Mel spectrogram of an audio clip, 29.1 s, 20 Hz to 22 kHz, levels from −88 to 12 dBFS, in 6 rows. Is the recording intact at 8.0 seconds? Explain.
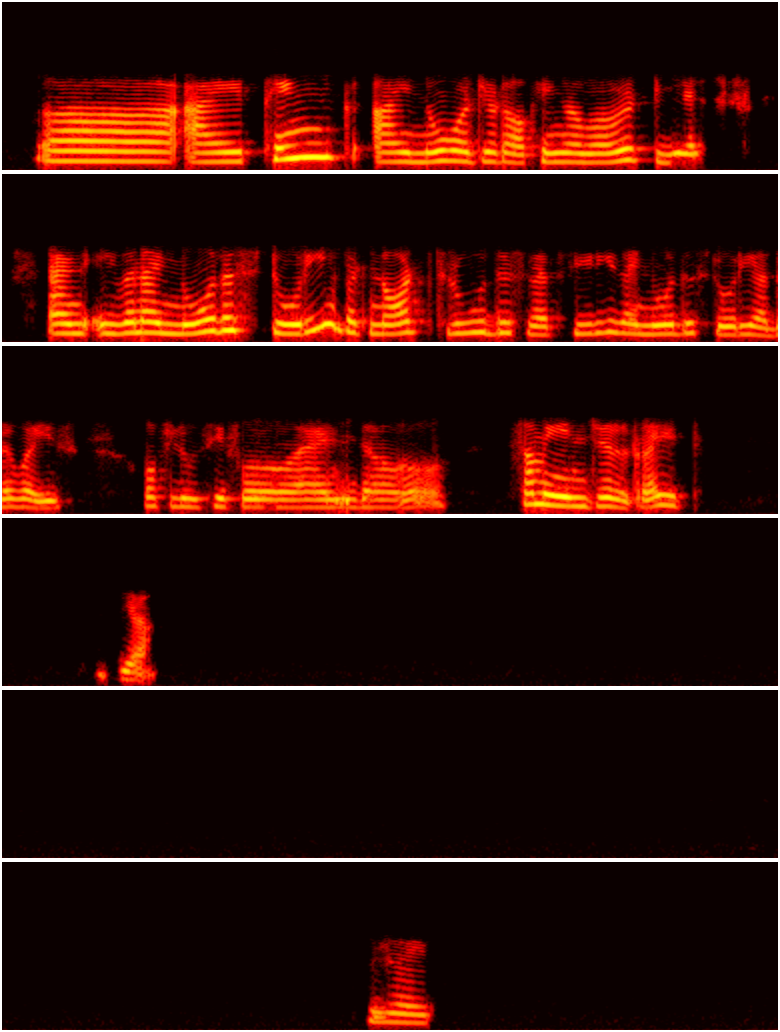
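No. From 7.93 to 8.10 s, between "story but not through" and "web series I know", the speech is hit by AMR bit errors. Over those 0.17 s, nine 20 ms frames arrived with flipped low-priority bits, at an error rate of a few percent, while the protected core bits still decoded. The excitation pulses land in the wrong places and the fine gain and spectral values drift. Pitch and level hold roughly, but the voice turns hoarse, scratchy and gargly.

That moment also sits inside the AMR narrowband mobile codec damage that runs through the whole clip. The band is limited to about 150 Hz to 3.4 kHz, so nothing above that survives. The pulse-driven vocal-tract model runs at a low rate, consistent with the 7.4 kbps mode, and the speech has a plainly audible buzzy, synthetic quality. The bit-error burst is layered on top of this.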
